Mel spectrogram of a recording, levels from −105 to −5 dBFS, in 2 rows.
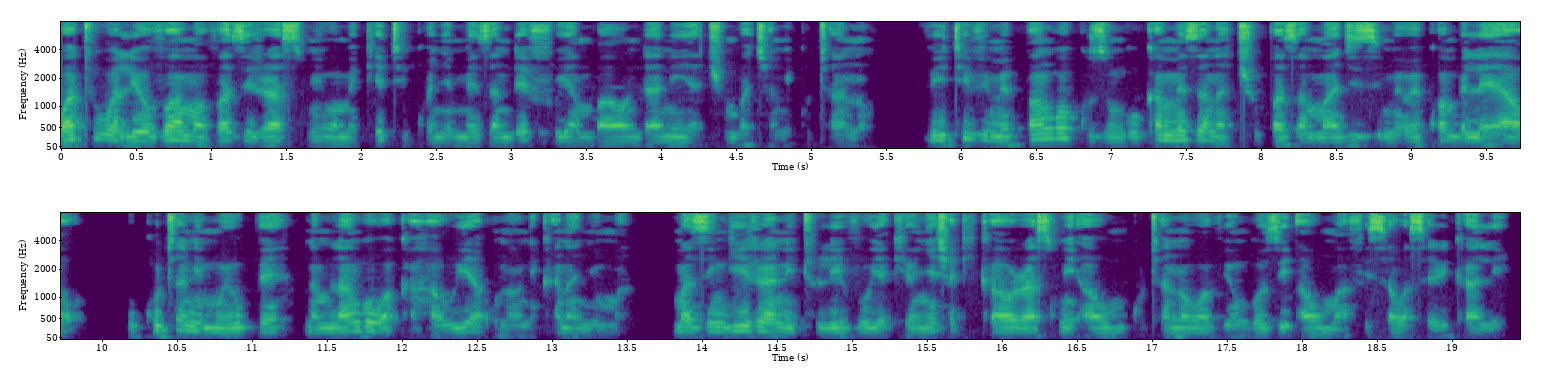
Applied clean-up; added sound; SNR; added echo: neural mask model Resemble Enhance denoiser.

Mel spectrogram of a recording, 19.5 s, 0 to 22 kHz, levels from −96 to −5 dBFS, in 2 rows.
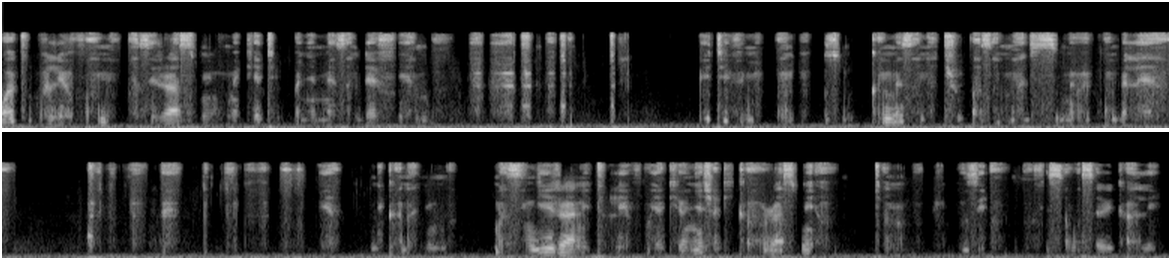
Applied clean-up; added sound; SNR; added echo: neural diffusion model UNIVERSE++.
